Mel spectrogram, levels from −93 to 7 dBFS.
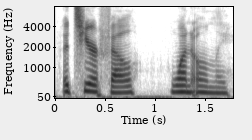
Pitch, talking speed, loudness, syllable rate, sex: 200 Hz, 170 wpm, -16 LUFS, 5.3 syllables/s, female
